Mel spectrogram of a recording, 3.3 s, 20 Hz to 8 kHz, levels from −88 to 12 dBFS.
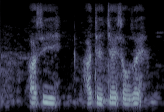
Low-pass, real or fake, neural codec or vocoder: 7.2 kHz; real; none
